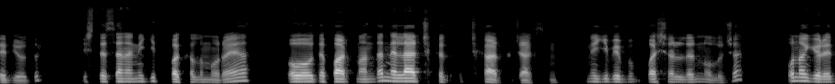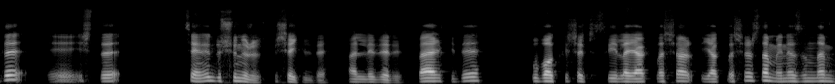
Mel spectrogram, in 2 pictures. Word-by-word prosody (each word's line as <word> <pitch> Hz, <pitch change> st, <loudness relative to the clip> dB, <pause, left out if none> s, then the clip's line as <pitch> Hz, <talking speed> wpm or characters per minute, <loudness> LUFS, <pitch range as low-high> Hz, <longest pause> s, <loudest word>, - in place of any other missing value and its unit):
ediyordur. 95 Hz, -4 st, -6 dB, 0.4 s
İşte: 135 Hz, -, -4 dB
"Sen, 140 Hz, +2 st, +2 dB
hani, 135 Hz, +1 st, -2 dB
git 160 Hz, +3 st, -12 dB
bakalım 115 Hz, -3 st, -1 dB
oraya, 135 Hz, +12 st, 0 dB, 0.4 s
o 135 Hz, 0 st, +6 dB
departmanda 130 Hz, +1 st, +4 dB
neler 150 Hz, -3 st, +9 dB
çıkar -, -, -7 dB, 0.2 s
çıkartacaksın, 95 Hz, +2 st, -1 dB, 0.3 s
ne 135 Hz, 0 st, -4 dB
gibi 130 Hz, -1 st, -3 dB
b -, -, -14 dB, 0.2 s
başarıların 120 Hz, -1 st, -2 dB
olacak? 95 Hz, -5 st, -10 dB, 0.4 s
Ona 165 Hz, 0 st, +3 dB
göre 130 Hz, -5 st, +2 dB
de, 215 Hz, +1 st, +3 dB, 0.2 s
eee, -, -, -12 dB
işte, -, -, -5 dB, 0.6 s
seni 160 Hz, +1 st, -2 dB
düşünürüz. 140 Hz, -, -4 dB
Bir -, -, -17 dB
şekilde 95 Hz, -3 st, -5 dB, 0.2 s
hallederiz." 120 Hz, -7 st, -6 dB
Belki 150 Hz, -2 st, +4 dB
de, 170 Hz, +2 st, -3 dB, 0.5 s
bu 150 Hz, -, -9 dB
bakış 150 Hz, -1 st, 0 dB
açısıyla 140 Hz, 0 st, -3 dB
yaklaşar 135 Hz, +3 st, 0 dB
yaklaşırsam 170 Hz, +6 st, -3 dB
en 140 Hz, -, -5 dB
azından 145 Hz, +1 st, -4 dB
135 Hz, 130 wpm, -25 LUFS, 120-150 Hz, 0.6 s, neler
